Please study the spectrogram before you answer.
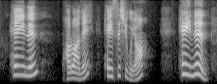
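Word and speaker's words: הא: 괄호 안에 헤이 쓰시고요 헤이는 모음보호를 가지지 않으면서 단어의 끝에 올 때는 발음하지 않습니다 한번 더 헤이는 뒤에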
